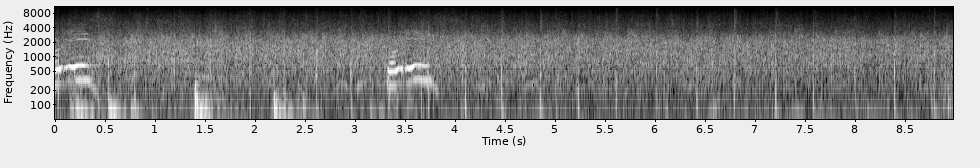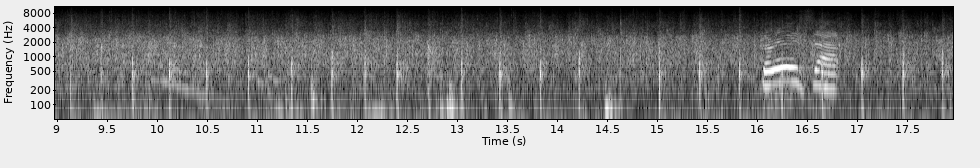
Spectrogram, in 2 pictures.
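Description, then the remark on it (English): Sustained audience applause thanking four speakers, the International Committee of the Red Cross and Ruth Wedgwood at a public event, a dense, steady wash of many hands clapping, with a few brief voices or cheers rising over it near the start and end. “So to all four, and the International Committee of the Red Cross, and a sort of little perk on the applause for Ruth Wedgwood, thank you very much for coming along.”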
